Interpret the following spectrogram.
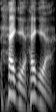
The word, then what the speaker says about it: Haggai: I pronounce it Haggai.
